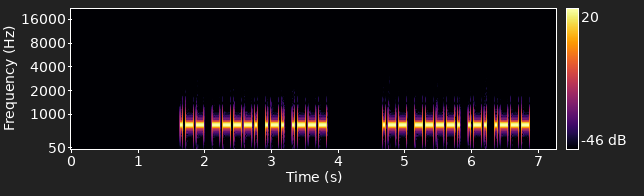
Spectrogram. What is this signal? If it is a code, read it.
Morse code, heard as a keyed tone, about 31 wpm, 700 Hz. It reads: W9RJ W9RJ
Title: USA Call Signs - 4 Characters - Repeated 3x - 30wpm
